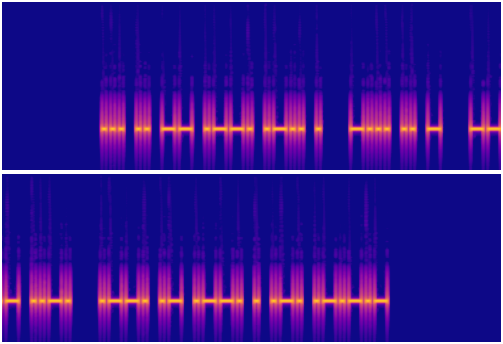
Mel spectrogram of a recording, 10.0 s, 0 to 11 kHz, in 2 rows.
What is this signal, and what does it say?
Morse code, heard as a keyed tone, about 28 wpm, 690 Hz. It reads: SIMPLE BIT OF PAPER.
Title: Sentences from Top 900 Words 28wpm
